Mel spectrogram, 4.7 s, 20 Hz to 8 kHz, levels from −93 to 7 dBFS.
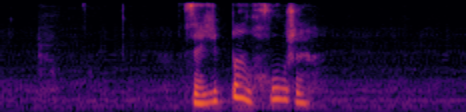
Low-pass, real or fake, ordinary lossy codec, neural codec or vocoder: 7.2 kHz; fake; MP3, 64 kbps; autoencoder, 22.05 kHz, a latent of 192 numbers a frame, VITS, trained on one speaker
